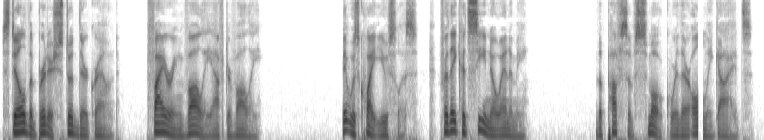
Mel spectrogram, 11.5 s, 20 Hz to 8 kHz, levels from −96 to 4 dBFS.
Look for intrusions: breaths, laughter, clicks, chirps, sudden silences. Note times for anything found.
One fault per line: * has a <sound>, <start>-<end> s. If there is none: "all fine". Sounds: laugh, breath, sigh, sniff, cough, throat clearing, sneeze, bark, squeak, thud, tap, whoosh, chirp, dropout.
* has a dropout, 10.5-10.6 s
